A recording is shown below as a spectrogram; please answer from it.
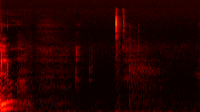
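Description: Faint scratch of a pen on a notebook page, with one sharp click a little over a second in.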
